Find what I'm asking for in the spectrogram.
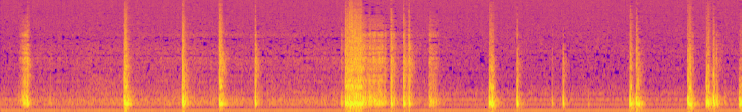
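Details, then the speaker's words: European tube radio after adding two new filter capacitors (old one still connected), powered through series light bulbs, on shortwave with an outdoor antenna: irregular sharp pops and crackles over a low hum; suspected shorting capacitor. "Sounds like a shorting capacitor, doesn't it?"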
